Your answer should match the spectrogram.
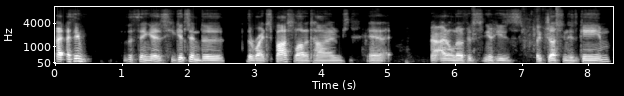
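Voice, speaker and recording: A man in his thirties giving casual sports analysis in a measured, conversational way as a podcast co-host on a video call from home. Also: lowish voice, fairly even intonation, fairly bright tone. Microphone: headset on video call.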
